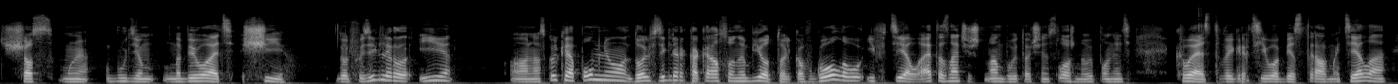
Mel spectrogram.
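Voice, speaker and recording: Guy streaming a game, chatting casual and slangy, average pitch, really dry sound no room. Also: normal speed, dry recording. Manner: informal, colloquial, slangy. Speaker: live streamer hosting a wrestling game stream. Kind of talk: casual gaming stream commentary.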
